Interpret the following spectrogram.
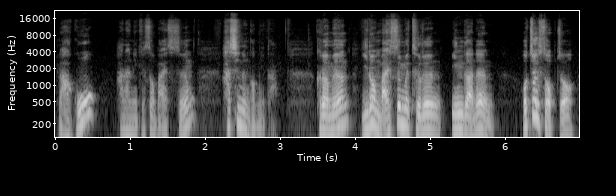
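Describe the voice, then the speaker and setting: A woman pastor preaching a sermon with a slight cold, clearing her throat now and then and acting out the voices she quotes. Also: low-pitched, sing-song, normal speed, darkish tone.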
